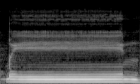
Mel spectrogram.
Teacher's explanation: Huruf sh di sini dibaca panjang untuk satu alif atau dua harakat. Terakhir, huruf qin dibaca panjang sebanyak tiga alif atau enam harakat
